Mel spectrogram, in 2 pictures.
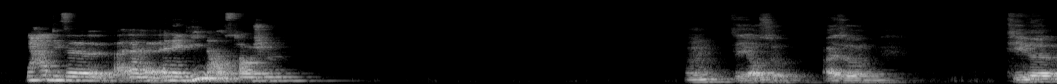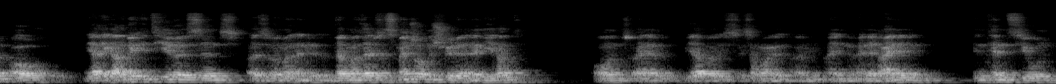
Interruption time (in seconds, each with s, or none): none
